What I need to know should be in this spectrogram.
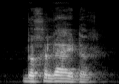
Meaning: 1. accompanier, escort 2. guide 3. tutor, mentor
- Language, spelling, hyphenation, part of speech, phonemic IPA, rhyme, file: Dutch, begeleider, be‧ge‧lei‧der, noun, /bə.ɣ(ə)ˈlɛi̯.dər/, -ɛi̯dər, Nl-begeleider.ogg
